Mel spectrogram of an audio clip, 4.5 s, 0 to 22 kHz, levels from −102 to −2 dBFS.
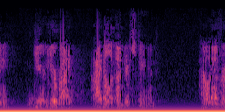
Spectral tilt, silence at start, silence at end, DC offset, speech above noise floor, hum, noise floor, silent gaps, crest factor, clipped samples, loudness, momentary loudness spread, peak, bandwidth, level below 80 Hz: -4.5 dB/octave; 0 s; 0 s; 6%; 24 dB; none; -69 dBFS; none; 22 dB; under 0.1%; -44 LUFS; 16 LU; -20 dBFS; 16.5 kHz; -66 dBFS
